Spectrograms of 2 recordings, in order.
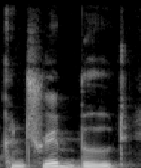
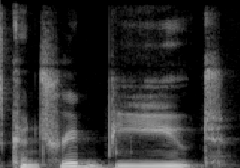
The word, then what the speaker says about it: contribute: Remember the bu is not bu, it's not contribute, it's contribute. Make the y-yu sound.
